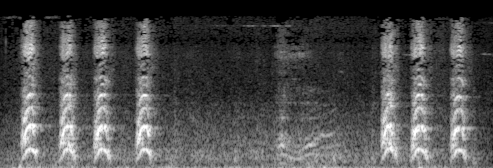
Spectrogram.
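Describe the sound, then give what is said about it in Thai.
Asha, a female English Springer Spaniel sniffer dog at Jomo Kenyatta International Airport in Kenya, barks sharply, four quick barks in a row, a short pause with a faint whine, then three more rapid barks. “อาชาคือสุนัขเพศเมียพันธุ์ English Springer Spaniel ที่ประจำอยู่ที่สนามบินนานาชาติโจโมเคนยัตตาในเคนยานะครับ”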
